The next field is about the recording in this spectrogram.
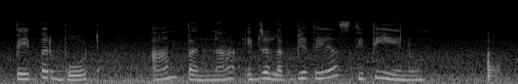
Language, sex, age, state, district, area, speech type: Kannada, female, 18-30, Karnataka, Shimoga, rural, read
